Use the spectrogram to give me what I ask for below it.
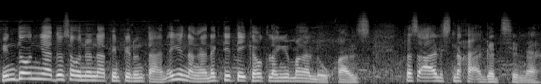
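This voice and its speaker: Against noticeable background noise, a man talks very fast in a high pitch, his voice swinging very widely up and down. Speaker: travel vlogger. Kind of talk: casual chat. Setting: outdoors. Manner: animated.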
